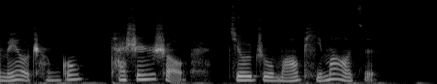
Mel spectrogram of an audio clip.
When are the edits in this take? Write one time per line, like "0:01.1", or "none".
0:01.0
